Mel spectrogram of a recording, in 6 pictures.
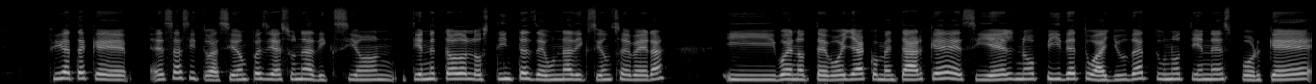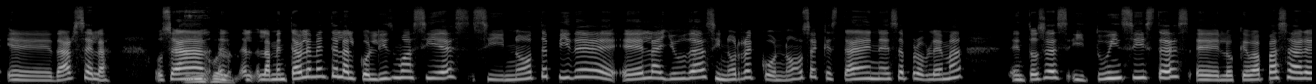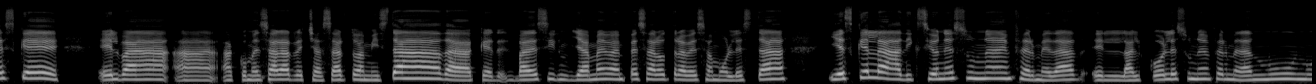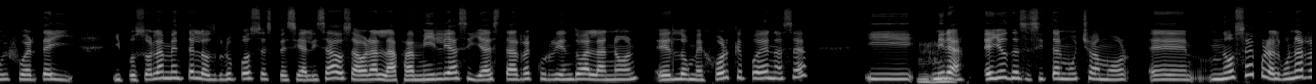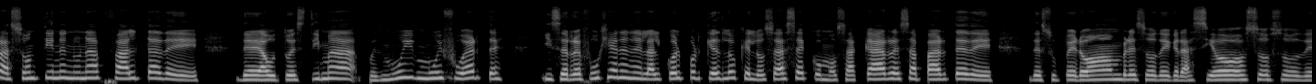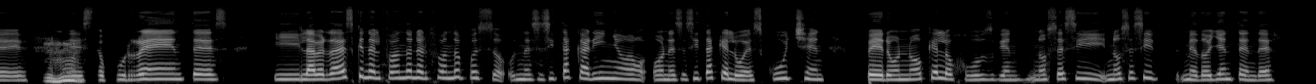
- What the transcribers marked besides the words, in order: none
- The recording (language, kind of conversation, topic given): Spanish, advice, ¿Cómo puedo hablar con un amigo sobre su comportamiento dañino?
